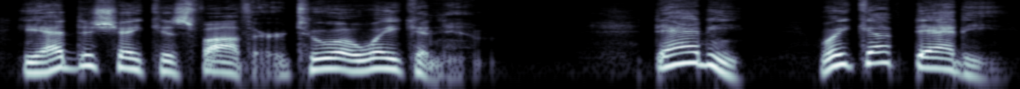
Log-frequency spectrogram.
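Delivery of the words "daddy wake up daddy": put-on higher child's voice, pleading and excited; a boy begging for help on a big day; eager little boy. Johnny pleading with his mother, high and eager.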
